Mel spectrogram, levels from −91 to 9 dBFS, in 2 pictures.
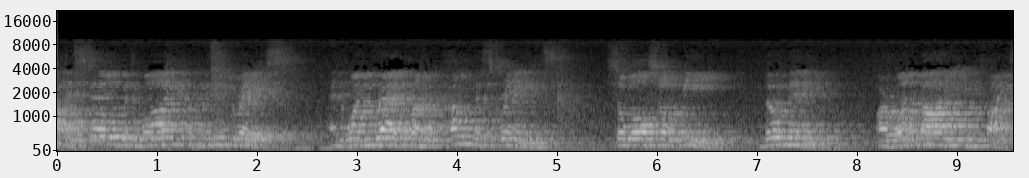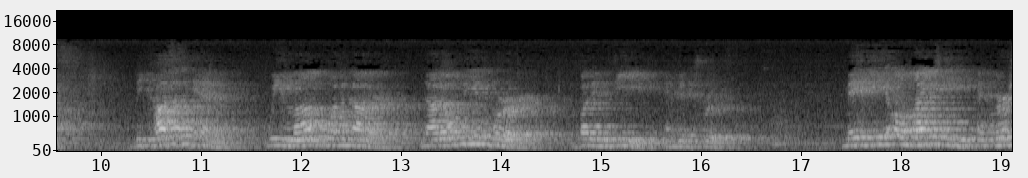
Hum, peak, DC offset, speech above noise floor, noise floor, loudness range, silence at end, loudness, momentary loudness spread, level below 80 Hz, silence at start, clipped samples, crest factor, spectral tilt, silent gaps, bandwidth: none; -8 dBFS; under 0.1%; 21 dB; -46 dBFS; 4 LU; 0 s; -27 LUFS; 16 LU; -60 dBFS; 0 s; under 0.1%; 20 dB; -7 dB/octave; none; 9.6 kHz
